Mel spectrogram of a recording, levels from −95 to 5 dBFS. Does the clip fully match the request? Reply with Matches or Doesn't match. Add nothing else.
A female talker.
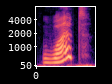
Matches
